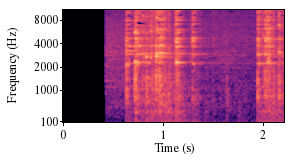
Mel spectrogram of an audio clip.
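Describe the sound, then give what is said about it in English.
Glass bottles clink in blue recycling bins at a glass recycling warehouse: a quick cluster of bright, rattling knocks, then a short pause and another burst, fairly loud with no talking. “Twice a month, a dozen or so people lug blue bins full of glass bottles to a warehouse in Coeur d'Alene.”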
